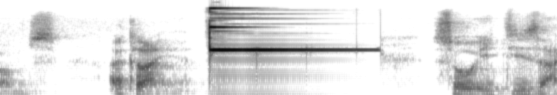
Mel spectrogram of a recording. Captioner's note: pinging sound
